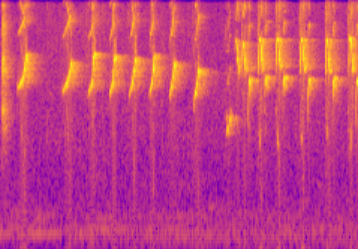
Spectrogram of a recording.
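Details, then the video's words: White-rumped shama, Indonesia, rich training song with 'tembakan' shots: crisp high whistled flicks repeated steadily, then a quicker run of bright clipped notes with a lower note mixed in. "MASTERAN MURAI BATU ISIAN MEWAH MATERI FULL TEMBAKAN KOMPLIT TANPA BATUK BATUK"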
